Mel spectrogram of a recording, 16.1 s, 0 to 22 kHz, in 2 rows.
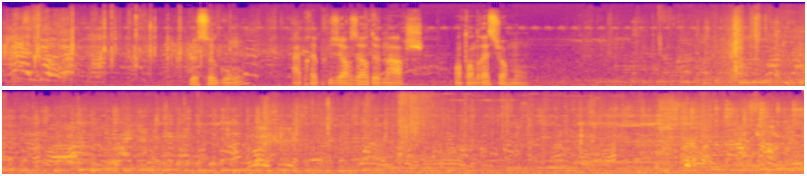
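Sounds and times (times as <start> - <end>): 
laughter: 0.0 - 4.0, 6.6 - 16.0
speech: 1.9 - 5.4, 10.6 - 11.6
black zebra hooves clip-clopping on a road pulling a wooden two-wheeled cart: 5.9 - 16.0.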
